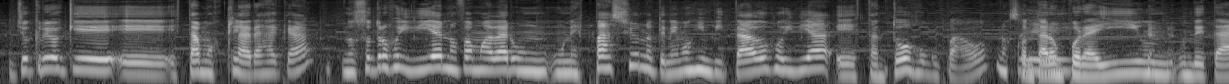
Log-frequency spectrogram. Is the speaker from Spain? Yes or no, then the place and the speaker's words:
no; Chile; Y nosotros, como chilenos, sabemos las reservas que tenemos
